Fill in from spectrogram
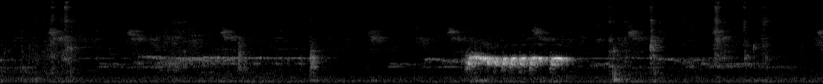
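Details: Zebra dove, a kept singing bird, calling out rivals: a faint drawn-out note, then a short loud burst of quick rolling coos near the middle, with light clicks.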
